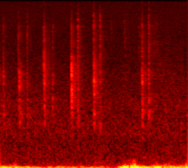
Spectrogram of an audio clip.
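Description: Quick, crisp clicks of fingers typing on a computer keyboard, with irregular bursts of keystrokes close by and a low background hum, and no voices.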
